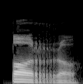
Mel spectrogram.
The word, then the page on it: porro: italiana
